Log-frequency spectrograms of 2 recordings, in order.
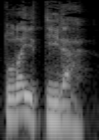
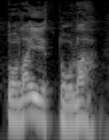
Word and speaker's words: طليطلة: تلفظ طليطلة بكسر الطاء الثانية وتلفظ أيضا طليطلة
